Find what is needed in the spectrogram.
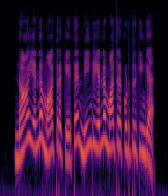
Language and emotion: Tamil, angry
